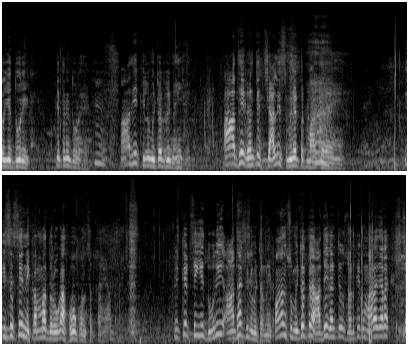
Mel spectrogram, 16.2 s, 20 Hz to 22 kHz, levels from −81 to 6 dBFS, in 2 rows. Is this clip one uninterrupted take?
yes; 0 cuts

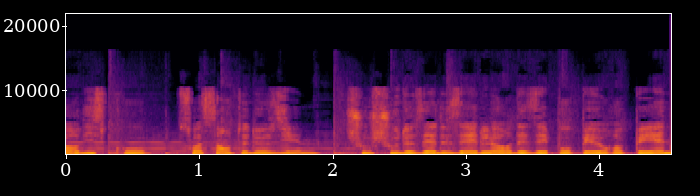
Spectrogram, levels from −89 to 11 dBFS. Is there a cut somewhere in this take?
no; 0 cuts

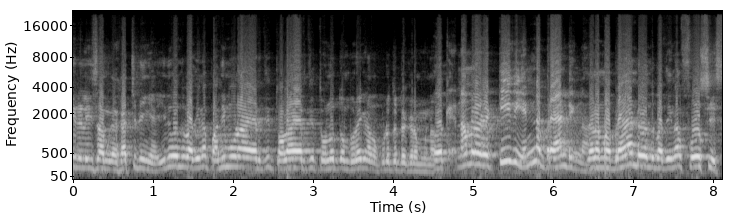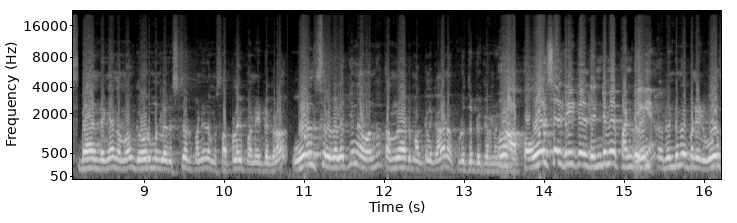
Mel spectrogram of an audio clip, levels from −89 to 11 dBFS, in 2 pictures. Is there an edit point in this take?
no; 0 cuts

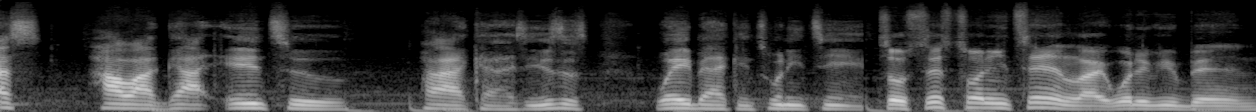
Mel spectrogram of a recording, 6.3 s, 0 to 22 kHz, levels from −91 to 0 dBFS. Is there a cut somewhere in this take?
yes; 1 cut; at 4.3 s

